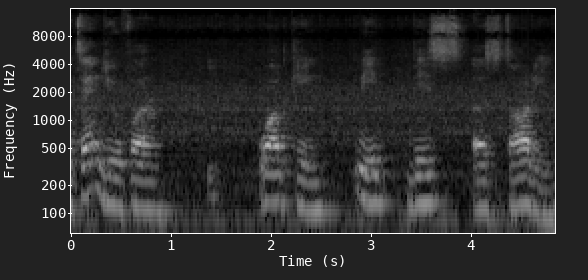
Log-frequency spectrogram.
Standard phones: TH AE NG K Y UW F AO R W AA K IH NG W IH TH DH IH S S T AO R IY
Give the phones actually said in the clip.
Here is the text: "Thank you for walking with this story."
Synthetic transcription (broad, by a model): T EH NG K Y UW F AO R W AA K IH NG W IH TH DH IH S S T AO R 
